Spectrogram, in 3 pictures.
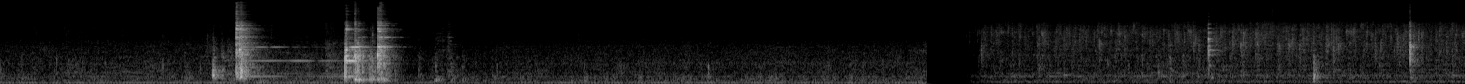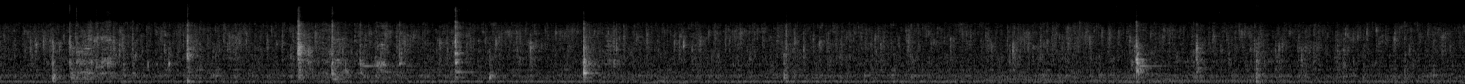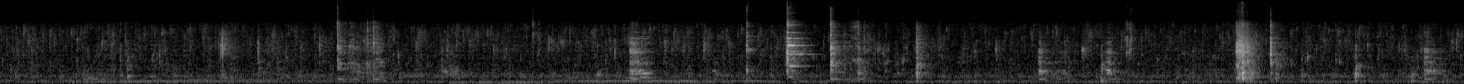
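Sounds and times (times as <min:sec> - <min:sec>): food sizzling in a pan: 0:00.0 - 0:04.0, 0:09.6 - 0:43.9
utensil scraping and clicking on pan: 0:15.2 - 0:16.7, 0:17.6 - 0:19.4, 0:32.6 - 0:33.2, 0:36.8 - 0:38.6, 0:39.7 - 0:40.8.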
